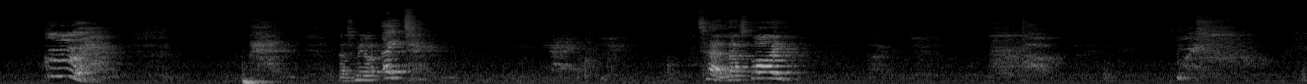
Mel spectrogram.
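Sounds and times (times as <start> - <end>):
person breathing heavily: 8.2 - 13.0.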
